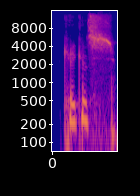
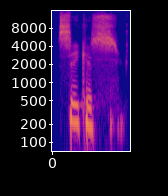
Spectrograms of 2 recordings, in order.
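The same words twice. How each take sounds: First: Kikis said as KAY-kiss, hard k; tentative "Kikis", starting on a k sound; unsure pronunciation. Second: Sakis said as SAY-kiss, opening on s; "Sakis" as SAY-kiss, falling at the end; corrected pronunciation. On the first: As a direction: say Kikis with a hard k opening, as a question. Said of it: "how do you say that one?". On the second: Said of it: "apparently that's a typo". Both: Real, not acted.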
